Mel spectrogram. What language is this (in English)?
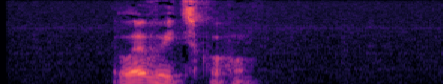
Ukrainian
